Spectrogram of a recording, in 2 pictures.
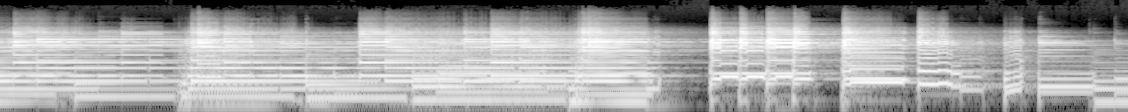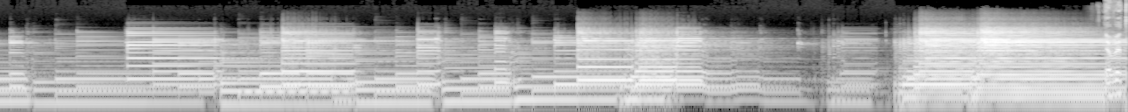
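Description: Electric guitar with newly fitted pickups, played on its neck pickup through a recording rig, playing sustained distorted chords and single-note lines with a warm, rounded tone and a chorus-like shimmer, loud and continuous without any talking.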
